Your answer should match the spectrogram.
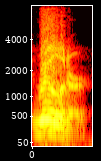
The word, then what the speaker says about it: Realtor: And I know many of you pronounce it Realtor. I pronounce it Realtor. And if it annoys you that I pronounce it wrong, well, that just warms my heart. And I'll continue to pronounce it incorrectly because that's my accent, tough luck.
